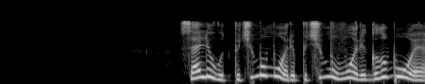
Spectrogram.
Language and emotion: Russian, positive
